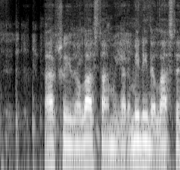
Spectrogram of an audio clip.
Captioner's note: speaking FRENCH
